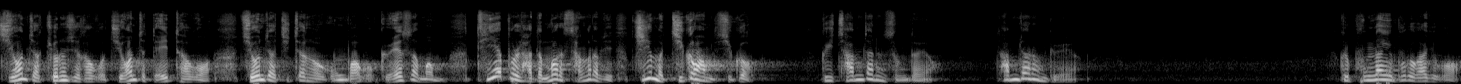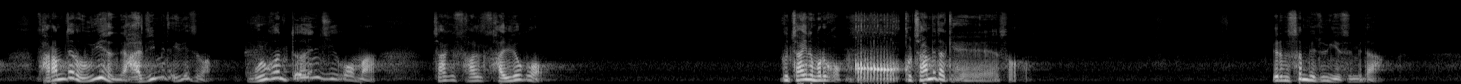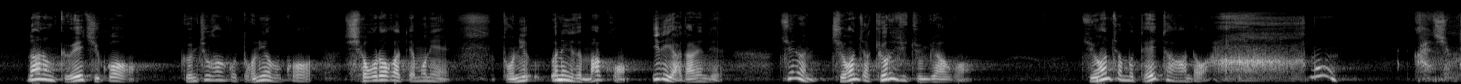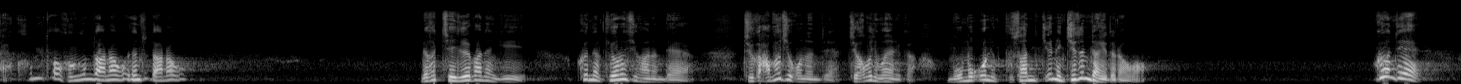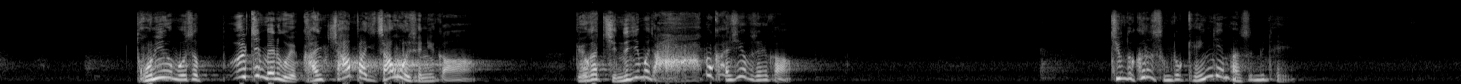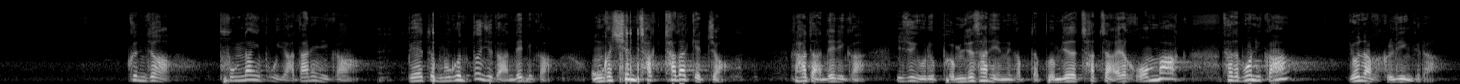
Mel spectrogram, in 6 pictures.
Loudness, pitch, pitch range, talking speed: -21 LUFS, 215 Hz, 185-245 Hz, 260 characters per minute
